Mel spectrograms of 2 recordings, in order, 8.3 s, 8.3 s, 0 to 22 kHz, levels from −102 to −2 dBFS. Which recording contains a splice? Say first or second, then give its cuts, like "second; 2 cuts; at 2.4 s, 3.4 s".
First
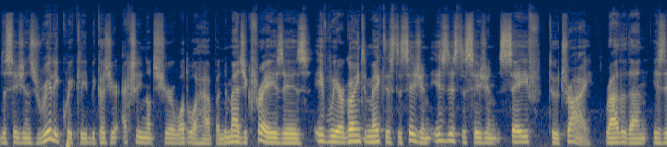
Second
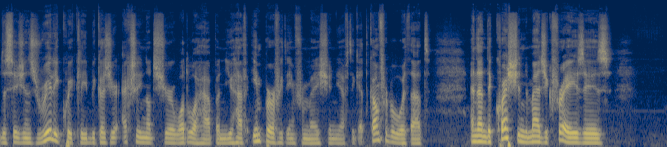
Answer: first; 3 cuts; at 2.8 s, 3.9 s, 7.4 s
